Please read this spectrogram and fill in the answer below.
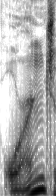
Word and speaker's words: Orange: of the city of orang which is orange it looks like orange but it's pronounced orang and for a specific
